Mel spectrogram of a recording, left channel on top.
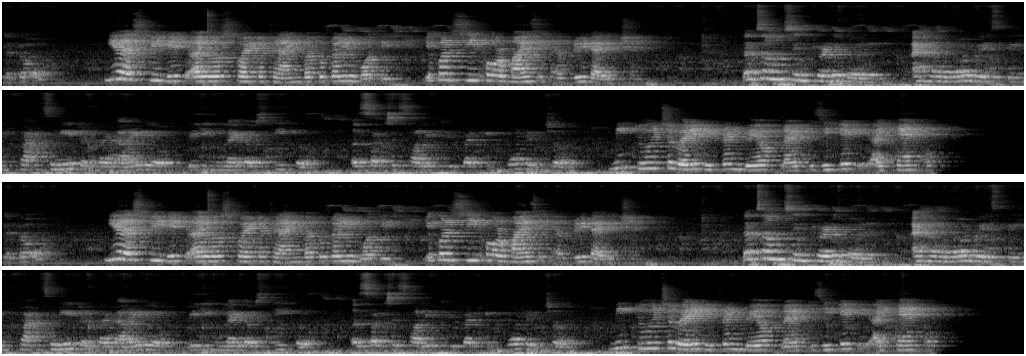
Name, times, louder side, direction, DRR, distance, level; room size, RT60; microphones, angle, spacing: voice 1, 1.0-3.0 3.3-3.9 4.4-6.0 16.3-19.5, left 1 dB, 20° left, -8 dB, 0.5 m, -21 dB
sound 1, 2.0-2.1 2.6-2.9 3.2-4.7 5.3-5.4 7.1-16.5, right 1 dB, 40° left, 1.0 m, -30 dB
voice 2, 7.4-8.8 9.1-13.3 13.7-15.0 15.3-15.9, right 1 dB, ahead, -7 dB, 1.0 m, -24 dB
5.9 x 2.1 x 2.5 m, 0.64 s
head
